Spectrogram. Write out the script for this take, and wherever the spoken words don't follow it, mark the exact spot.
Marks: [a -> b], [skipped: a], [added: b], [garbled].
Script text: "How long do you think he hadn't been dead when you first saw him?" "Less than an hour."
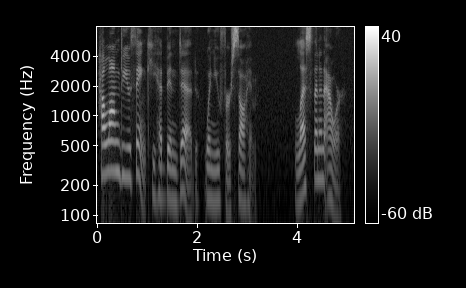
"How long do you think he [hadn't -> had] been dead when you first saw him?" "Less than an hour."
